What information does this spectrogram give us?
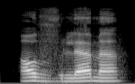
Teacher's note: Letter dha, the tip of tongue is touching with the edges of frontal teeth, and this is also a heavy letter.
